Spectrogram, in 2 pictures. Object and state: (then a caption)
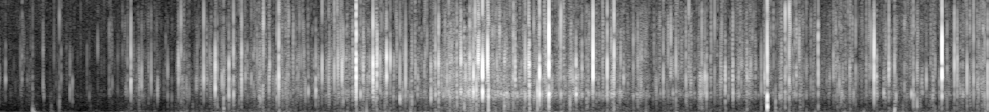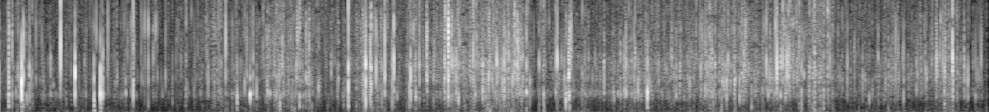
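Plastic bubble wrap. Long blue nails scratch and squeeze clear plastic bubble wrap stretched over a microphone. The result is a steady stream of dense crackling and crinkling, dotted with sharp, short snaps over a low rumble.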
